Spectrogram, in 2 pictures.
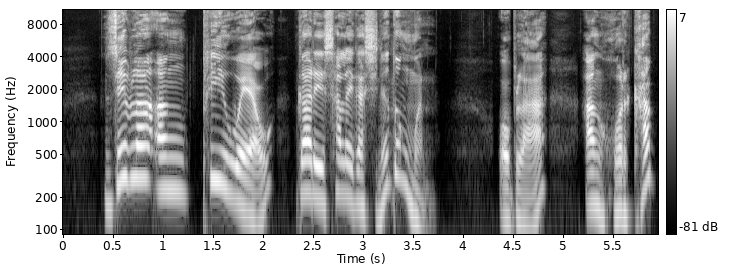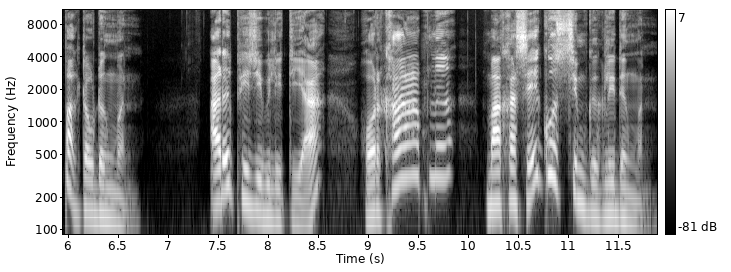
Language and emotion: Bodo, surprised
